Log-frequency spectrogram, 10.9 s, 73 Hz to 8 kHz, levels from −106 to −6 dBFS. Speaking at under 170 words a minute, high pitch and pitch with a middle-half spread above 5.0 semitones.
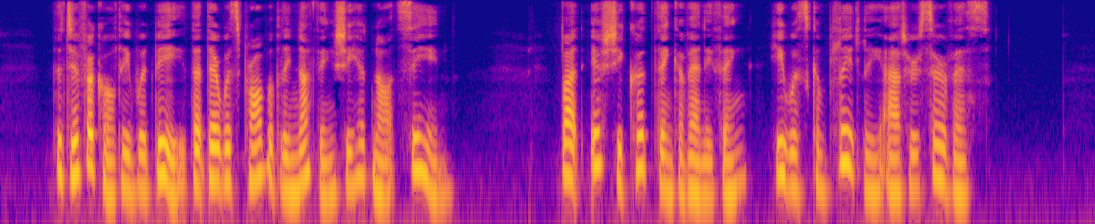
No: average, 140 wpm; medium, 160 Hz; wide, 5.5 semitones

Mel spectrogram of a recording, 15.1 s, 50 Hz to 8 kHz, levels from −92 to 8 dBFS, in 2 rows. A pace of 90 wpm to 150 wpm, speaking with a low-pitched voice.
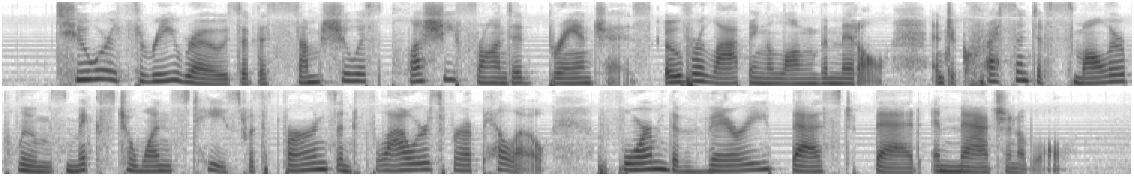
No: average, 145 wpm; medium, 185 Hz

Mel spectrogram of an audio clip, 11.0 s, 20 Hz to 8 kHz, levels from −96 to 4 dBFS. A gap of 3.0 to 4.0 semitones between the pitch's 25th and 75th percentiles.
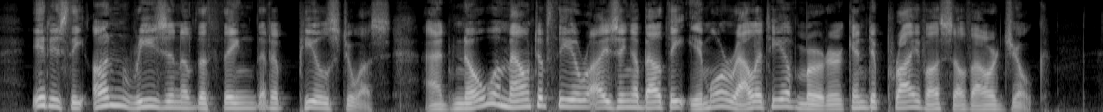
No: average, 4.4 semitones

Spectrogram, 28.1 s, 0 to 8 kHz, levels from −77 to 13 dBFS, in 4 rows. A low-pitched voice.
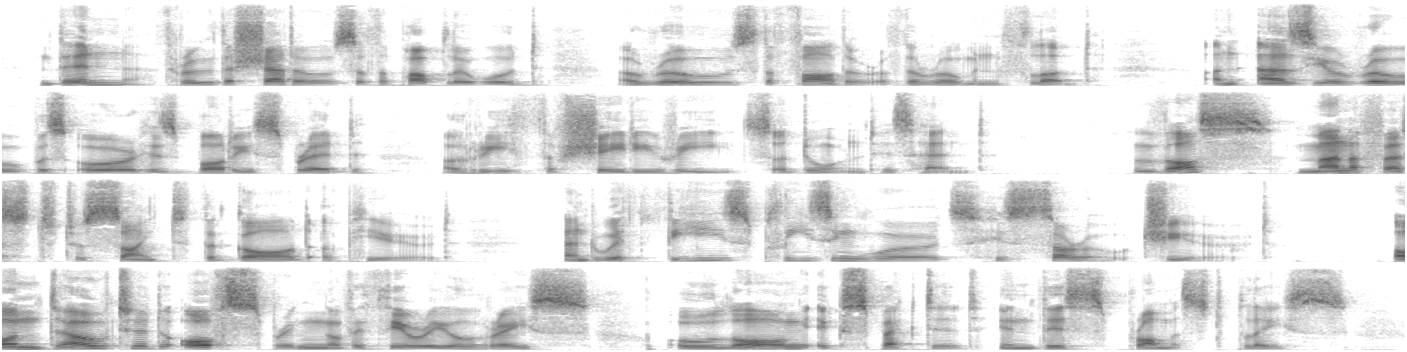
No: medium, 145 Hz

